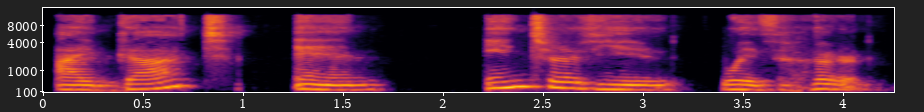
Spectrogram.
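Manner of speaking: GOT AN INTERVIEW word by word, T sounded; very slow teaching model with pauses; slow, separated words. Shown as a demonstration. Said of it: "de uma forma mais rápida".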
